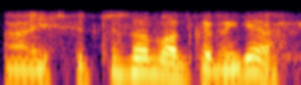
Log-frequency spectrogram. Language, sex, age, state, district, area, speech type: Urdu, male, 18-30, Bihar, Saharsa, rural, conversation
